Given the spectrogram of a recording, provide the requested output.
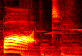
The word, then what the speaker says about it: bought: different our first word bot okay it's similar to the word fought o u g HT but we don't pronounce the g h right so we go bot b a w sound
